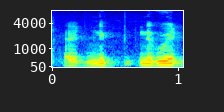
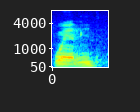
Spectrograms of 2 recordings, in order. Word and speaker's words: Nguyen: Nguyen. It's pronounced Win, but Nguyen.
